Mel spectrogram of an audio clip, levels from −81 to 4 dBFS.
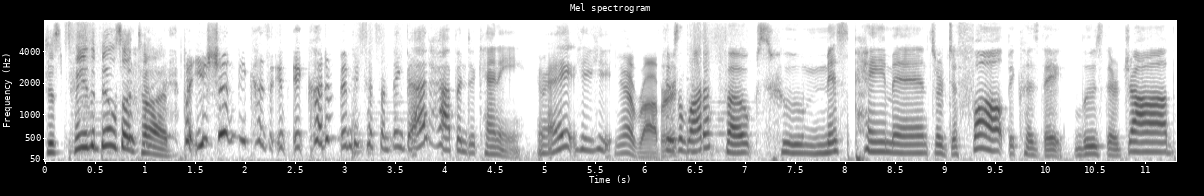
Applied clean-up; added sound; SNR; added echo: neural separator model SepFormer DNS4.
